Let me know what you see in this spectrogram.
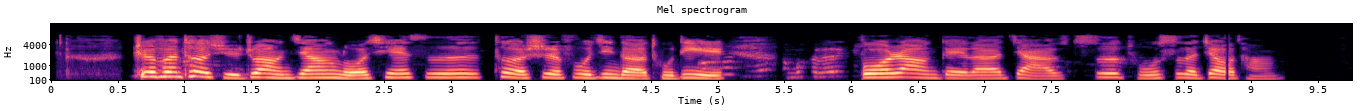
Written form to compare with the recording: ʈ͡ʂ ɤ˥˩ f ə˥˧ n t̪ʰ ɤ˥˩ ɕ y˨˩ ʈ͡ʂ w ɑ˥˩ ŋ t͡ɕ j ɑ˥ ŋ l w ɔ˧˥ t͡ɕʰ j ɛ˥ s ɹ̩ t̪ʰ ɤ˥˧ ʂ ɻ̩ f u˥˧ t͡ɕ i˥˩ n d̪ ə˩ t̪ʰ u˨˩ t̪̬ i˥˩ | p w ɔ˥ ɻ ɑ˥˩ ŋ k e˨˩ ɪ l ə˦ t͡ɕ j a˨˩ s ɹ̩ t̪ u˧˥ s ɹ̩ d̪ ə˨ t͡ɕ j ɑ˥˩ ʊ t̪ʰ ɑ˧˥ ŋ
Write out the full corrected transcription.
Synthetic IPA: ʈ͡ʂ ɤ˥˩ f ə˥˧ n t̪ʰ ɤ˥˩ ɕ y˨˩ ʈ͡ʂ w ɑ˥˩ ŋ t͡ɕ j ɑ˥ ŋ l w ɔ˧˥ t͡ɕʰ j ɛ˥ s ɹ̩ t̪ʰ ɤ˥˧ ʂ ɻ̩ f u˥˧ t͡ɕ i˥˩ n d̪ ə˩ t̪ʰ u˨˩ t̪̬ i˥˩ | p w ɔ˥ ɻ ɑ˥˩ ŋ k e˨˩ ɪ l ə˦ t͡ɕ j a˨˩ s ɹ̩ t̪ʰ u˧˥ s ɹ̩ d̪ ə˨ t͡ɕ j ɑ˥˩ ʊ t̪ʰ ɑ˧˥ ŋ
